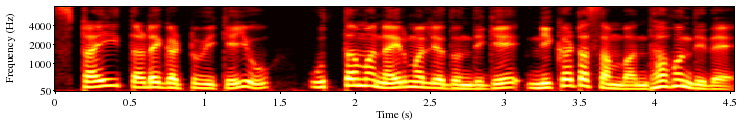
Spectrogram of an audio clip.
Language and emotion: Kannada, neutral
